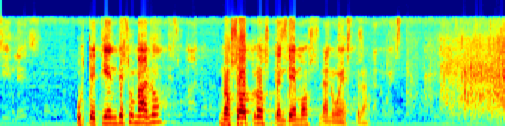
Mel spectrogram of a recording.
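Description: A man speaks forcefully into a microphone in a large hall.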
